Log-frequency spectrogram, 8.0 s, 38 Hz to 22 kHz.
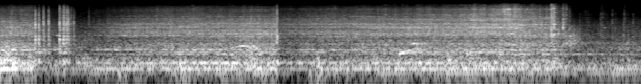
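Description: .22 gunshots, three sharp cracks roughly three seconds apart (just under a second in, midway, and near the end), each followed by a brief dip in the recording's loudness, over a steady background hum.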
